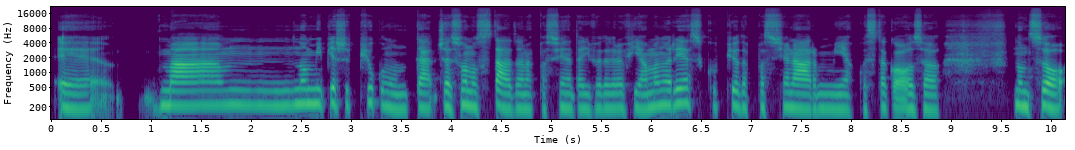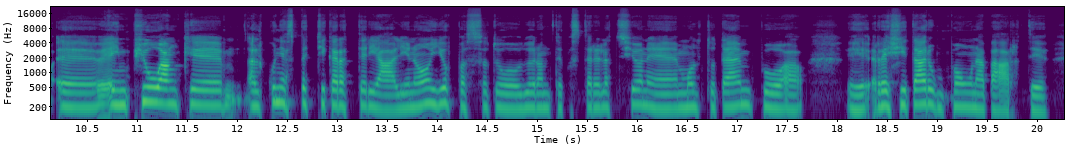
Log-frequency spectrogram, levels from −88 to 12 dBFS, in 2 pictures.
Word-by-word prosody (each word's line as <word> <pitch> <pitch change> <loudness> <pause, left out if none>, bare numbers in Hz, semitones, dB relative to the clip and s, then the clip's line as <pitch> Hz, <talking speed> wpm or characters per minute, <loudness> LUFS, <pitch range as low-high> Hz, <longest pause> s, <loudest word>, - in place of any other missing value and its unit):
ehm, 190 - -3 0.5
ma, 215 0 +5
mhmm, 215 -1 -6
non 230 +1 0
mi 230 0 0
piace 220 -2 -2
più 245 -1 -4
come 205 -4 -5
un 180 0 -5
te 190 -2 +1
cioè 200 - 0
sono 210 +3 0
stata 185 -1 +2
un'appassionata 180 0 -5
di 180 - -5
fotografia, 185 +1 -4
ma 200 +2 -1
non 215 +1 0
riesco 225 -2 -2
più 215 - -3
ad 195 - -5
appassionarmi 180 -2 0
a 175 - -7
questa 185 +2 -6
cosa. 175 -1 0 0.7
Non 210 -2 0
so. 200 -1 +3
Ehm, 190 -1 +1
e 115 - +4
in 215 -1 +2
più 255 -1 +4
anche, 225 -2 +6
mhmm, - - -7
alcuni 210 +3 0
aspetti 235 0 -4
caratteriali, 200 -5 +1
no. 205 +4 +2
Io 230 +1 +2
ho - - -11
passato 185 -1 -4
durante 190 0 -4
questa 195 - -6
relazione 190 -1 -2
molto 195 +1 -4
tempo 200 -2 0
a, 175 -1 -1 0.4
ehm, 175 -1 -1
recitare 220 +3 +4
un 185 -6 -5
po' 200 -1 -2
una 190 -2 -1
parte, 170 -2 -1
195 Hz, 155 wpm, -24 LUFS, 185-215 Hz, 0.7 s, anche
